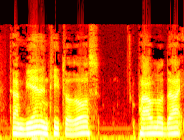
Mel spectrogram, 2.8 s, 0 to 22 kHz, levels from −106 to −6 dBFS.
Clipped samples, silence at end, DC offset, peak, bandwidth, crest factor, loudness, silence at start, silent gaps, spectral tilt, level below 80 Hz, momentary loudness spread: 0.4%; 0 s; under 0.1%; 0 dBFS; 11.5 kHz; 10 dB; -10 LUFS; 0.2 s; none; -7 dB/octave; -30 dBFS; 6 LU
